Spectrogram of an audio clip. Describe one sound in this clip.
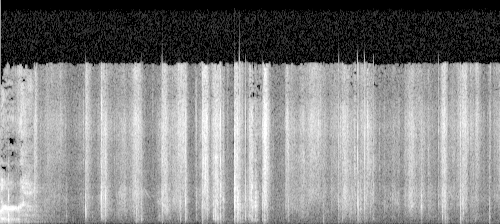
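Stacks of paper cards rustle and flap as they are shuffled.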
